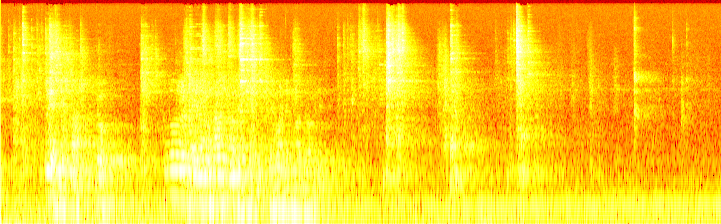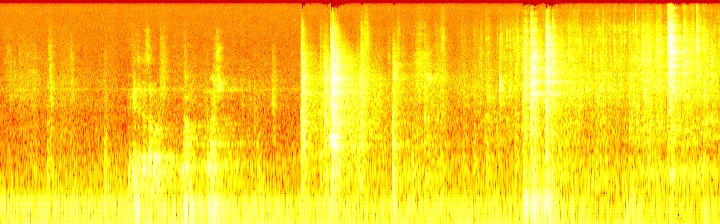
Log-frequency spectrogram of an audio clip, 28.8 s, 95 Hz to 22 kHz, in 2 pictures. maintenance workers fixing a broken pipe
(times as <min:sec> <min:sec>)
0:20.4 0:23.4, 0:24.0 0:28.8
